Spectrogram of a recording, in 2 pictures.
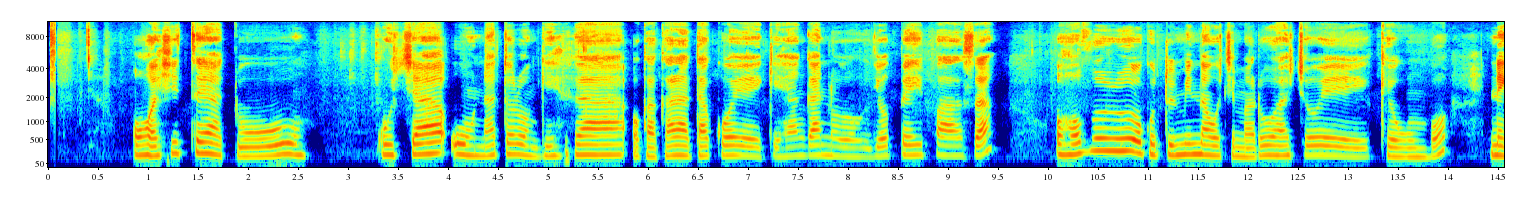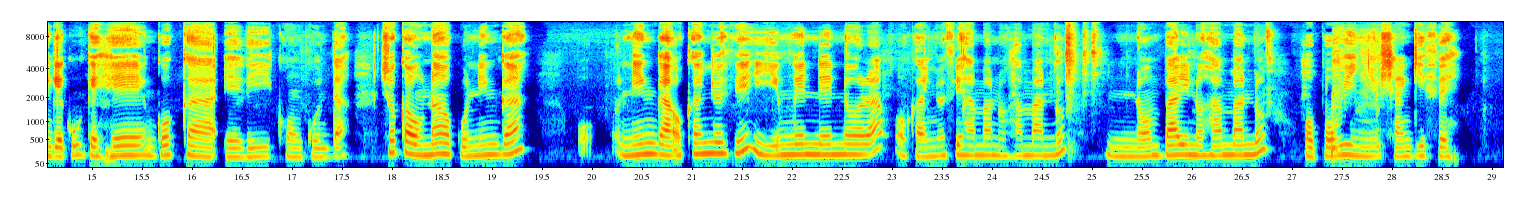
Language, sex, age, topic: Oshiwambo, female, 18-24, finance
